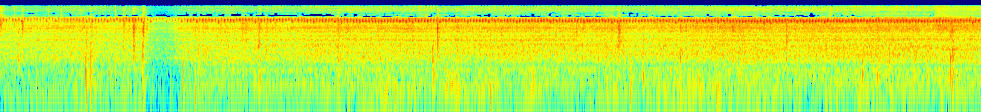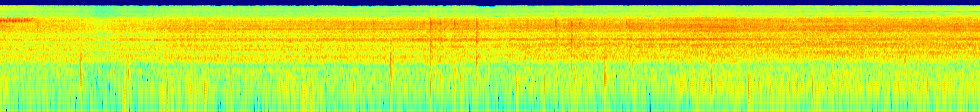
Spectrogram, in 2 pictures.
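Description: Lonking wheel loader's diesel engine running steadily under load, with scattered knocks and cracks as its bucket pushes through a heap of cardboard boxes. A high steady whine sounds along with it and stops about halfway through.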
